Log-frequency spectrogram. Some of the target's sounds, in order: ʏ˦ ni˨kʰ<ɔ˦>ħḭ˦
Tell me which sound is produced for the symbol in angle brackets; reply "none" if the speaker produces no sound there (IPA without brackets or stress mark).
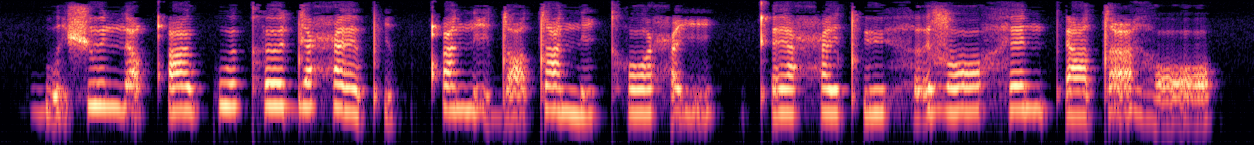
ɔ˦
